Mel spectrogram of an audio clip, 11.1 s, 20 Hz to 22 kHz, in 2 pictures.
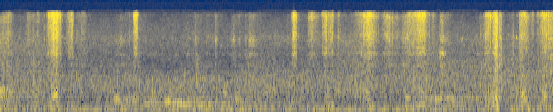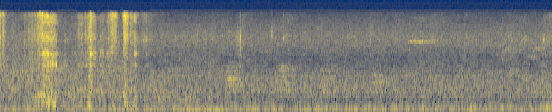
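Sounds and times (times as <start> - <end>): phone microphone handling rustles: 0.0 - 7.1
low street rumble: 0.0 - 11.0.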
